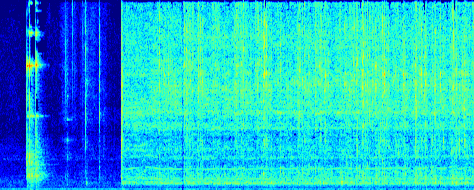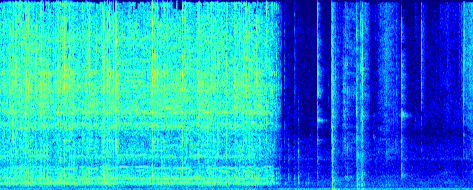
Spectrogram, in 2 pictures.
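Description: Electric KitchenAid hand mixer running steadily for about twelve seconds, its beaters whipping cream cheese and sugar in a glass bowl, then switched off. A sharp knock comes shortly before it starts, and a few more knocks follow after it stops.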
